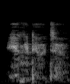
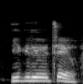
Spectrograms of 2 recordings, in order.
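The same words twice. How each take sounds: First: Soft unvoiced whisper. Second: Said in the usual way. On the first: Encouraging listeners to follow him, intimate whisper. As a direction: lean in and whisper it. Whispered then repeated plainly.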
